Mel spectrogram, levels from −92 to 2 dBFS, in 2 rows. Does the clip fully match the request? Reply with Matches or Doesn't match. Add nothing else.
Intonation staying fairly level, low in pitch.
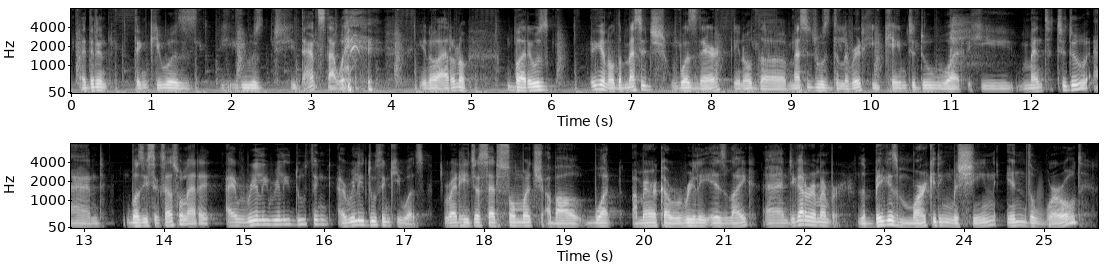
Doesn't match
